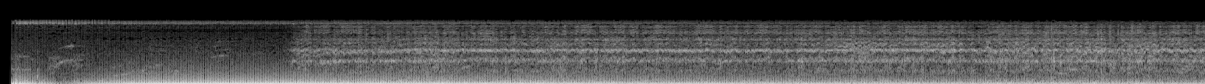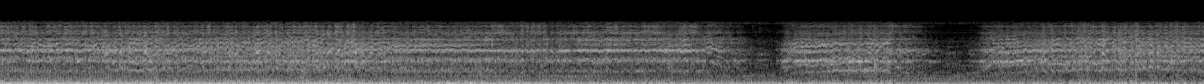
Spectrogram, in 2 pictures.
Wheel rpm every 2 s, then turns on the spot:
0, 10, 140, 160, 160, 160, 160, 160, 160, 150, 80, 110.
none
